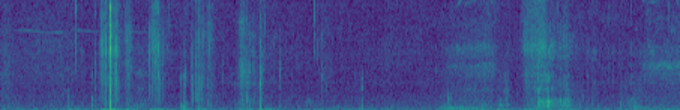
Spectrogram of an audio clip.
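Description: A person biting and chewing a crusty, cheese-filled baked pastry close to a lapel microphone. Crisp crunches and mouth clicks come in the first few seconds, the loudest about a second in, followed by softer chewing.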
